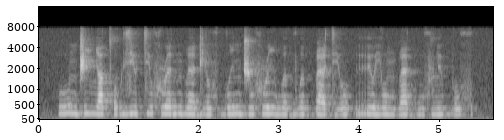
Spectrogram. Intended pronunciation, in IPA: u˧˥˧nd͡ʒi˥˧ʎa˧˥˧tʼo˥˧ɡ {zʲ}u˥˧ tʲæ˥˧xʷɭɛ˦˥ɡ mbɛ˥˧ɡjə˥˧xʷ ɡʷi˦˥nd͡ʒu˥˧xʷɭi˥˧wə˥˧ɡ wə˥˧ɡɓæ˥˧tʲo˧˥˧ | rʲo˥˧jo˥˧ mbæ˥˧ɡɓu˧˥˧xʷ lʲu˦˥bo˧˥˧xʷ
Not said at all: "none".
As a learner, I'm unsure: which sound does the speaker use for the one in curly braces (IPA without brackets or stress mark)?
zʲ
